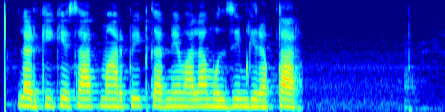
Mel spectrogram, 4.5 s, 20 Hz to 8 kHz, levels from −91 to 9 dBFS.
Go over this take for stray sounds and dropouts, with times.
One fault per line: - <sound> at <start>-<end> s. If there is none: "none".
none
